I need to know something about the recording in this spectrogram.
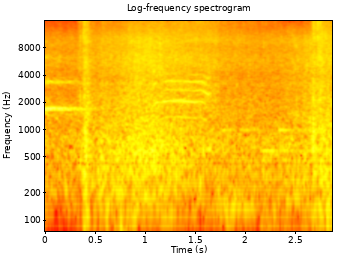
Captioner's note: Lily screaming; water splashing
